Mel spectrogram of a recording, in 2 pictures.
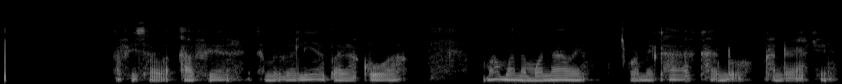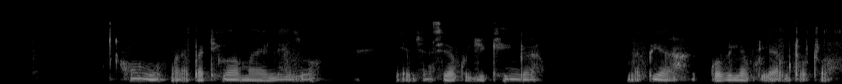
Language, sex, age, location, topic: Swahili, male, 25-35, Kisumu, health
